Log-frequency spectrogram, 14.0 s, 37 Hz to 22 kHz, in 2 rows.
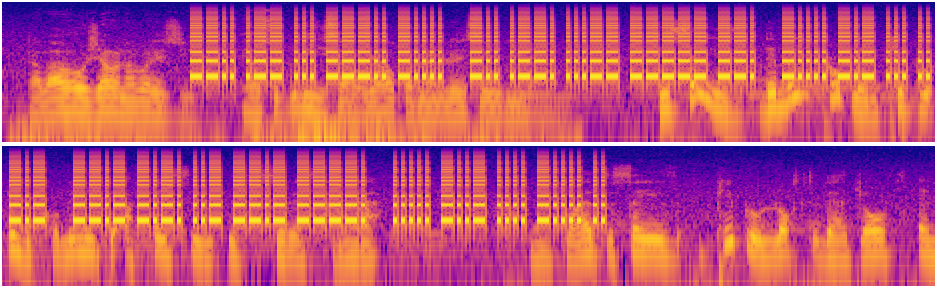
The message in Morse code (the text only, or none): ZWS86 DP30G 6KSIK QCUQ9 5XH6I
